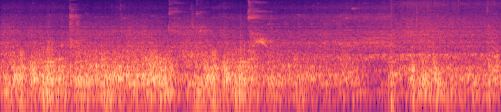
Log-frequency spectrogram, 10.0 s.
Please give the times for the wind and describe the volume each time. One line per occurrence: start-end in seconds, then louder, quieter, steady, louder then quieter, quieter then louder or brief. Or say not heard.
0.0-10.0 quieter.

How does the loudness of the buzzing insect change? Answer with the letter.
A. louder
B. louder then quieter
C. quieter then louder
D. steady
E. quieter
C.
